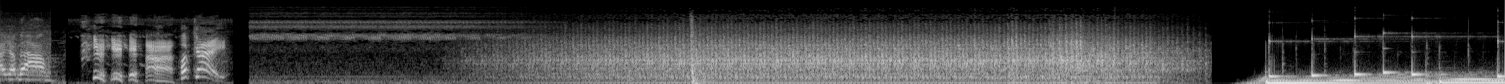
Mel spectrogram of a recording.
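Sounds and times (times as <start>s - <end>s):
crickets chirping: 0.6s - 6.2s
tractor engine running: 4.4s - 12.2s.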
